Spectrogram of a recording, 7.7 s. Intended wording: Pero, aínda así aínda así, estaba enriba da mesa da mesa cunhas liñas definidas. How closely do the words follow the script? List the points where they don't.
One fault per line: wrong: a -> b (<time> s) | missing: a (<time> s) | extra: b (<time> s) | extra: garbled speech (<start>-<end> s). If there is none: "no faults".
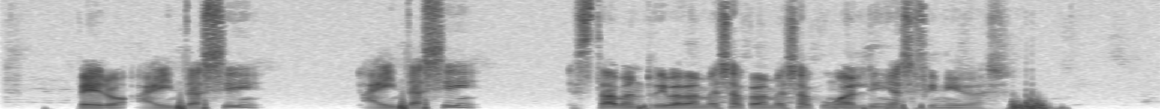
no faults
